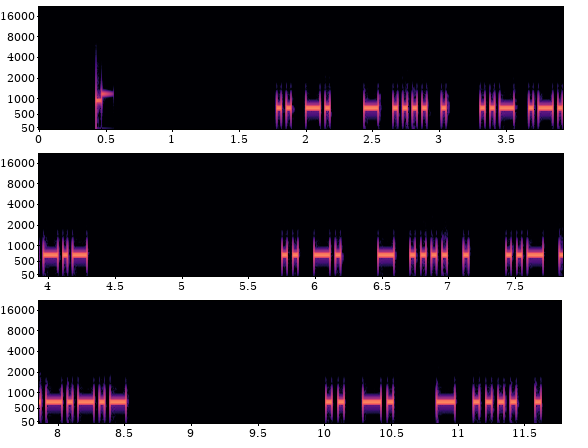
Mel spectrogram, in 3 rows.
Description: Morse code, heard as a keyed tone, about 31 wpm, 700 Hz. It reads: IN THE U. IN THE U. IN THE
